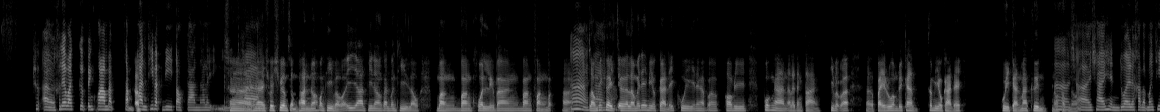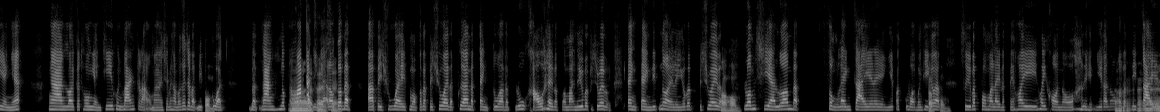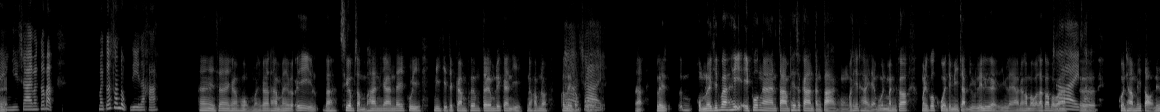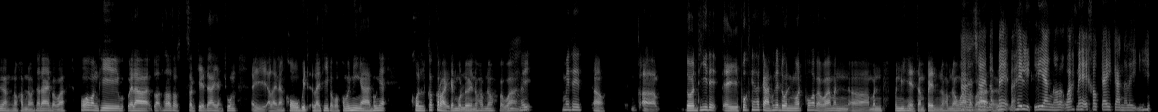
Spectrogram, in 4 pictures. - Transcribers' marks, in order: laughing while speaking: "อะไร"; laughing while speaking: "อะไรอย่างงี้ค่ะ"; laughing while speaking: "งี้"
- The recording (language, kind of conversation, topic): Thai, unstructured, ทำไมการมีงานวัดหรืองานชุมชนถึงทำให้คนมีความสุข?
